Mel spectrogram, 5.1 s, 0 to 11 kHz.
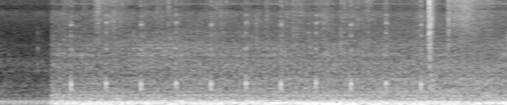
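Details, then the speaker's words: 2020 Toyota Sienna, 42K miles, started after filling the gas tank following EVAP canister purge solenoid valve replacement (previous no-starts after fueling): even, steady idle with faint regular tick, no check engine light; normal idle. "yep no problem no problem whatsoever we started as normal no check engine light seems like we're good to go"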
